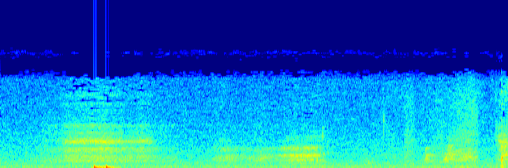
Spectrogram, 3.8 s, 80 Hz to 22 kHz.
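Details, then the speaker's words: Monoprice 8-inch subwoofer with no music playing: soft, low breathing/chuffing puffs. Swapping to an Onix RCA pigtail cable did not help. "so let me turn it on for you sorry I'm trying to do this handheld well and then put it down and I'm gonna swing the camera around to the side now you hear you hear the breathing the chuffing right"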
